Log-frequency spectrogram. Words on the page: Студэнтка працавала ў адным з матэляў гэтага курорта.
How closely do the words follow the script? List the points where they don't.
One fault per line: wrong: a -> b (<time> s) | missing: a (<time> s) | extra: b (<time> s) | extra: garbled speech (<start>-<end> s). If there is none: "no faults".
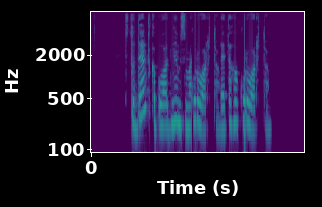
missing: працавала (1.3 s)
wrong: матэляў -> курорта (2.0 s)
